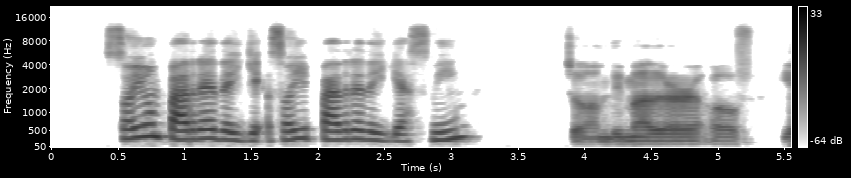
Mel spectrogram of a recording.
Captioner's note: speaking in Spanish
